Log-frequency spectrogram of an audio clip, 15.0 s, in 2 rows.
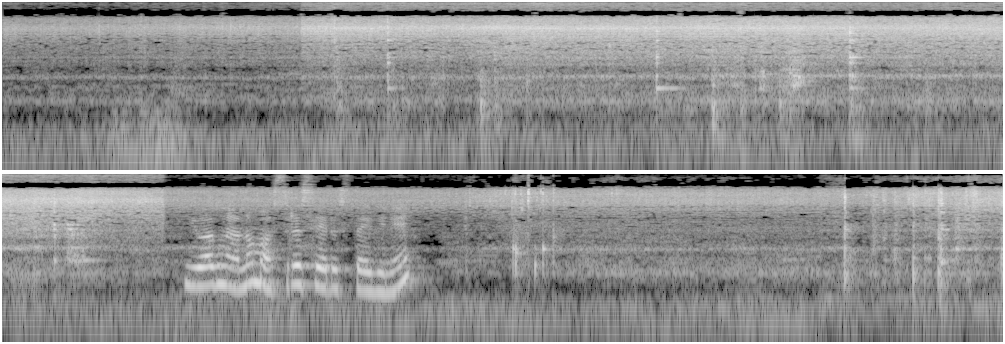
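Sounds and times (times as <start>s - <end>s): masala sizzling in oil: 0.0s - 15.0s
steel spoon scraping pot: 4.8s - 6.8s, 7.6s - 8.3s.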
